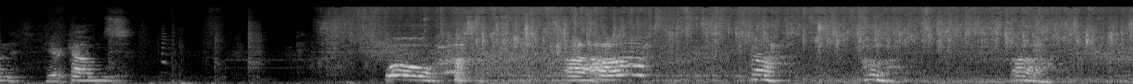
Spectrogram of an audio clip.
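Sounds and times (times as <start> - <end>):
speech: 0.0 - 1.4, 3.8 - 4.9, 5.6 - 6.6, 7.5 - 9.0, 10.1 - 10.6
shower water running: 3.0 - 11.3.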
